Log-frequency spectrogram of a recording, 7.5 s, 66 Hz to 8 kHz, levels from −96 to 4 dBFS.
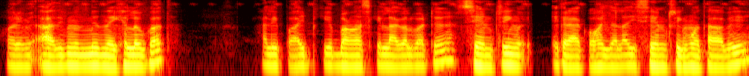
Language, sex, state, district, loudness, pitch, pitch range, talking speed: Hindi, male, Bihar, East Champaran, -18 LUFS, 130 Hz, 125-135 Hz, 210 wpm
